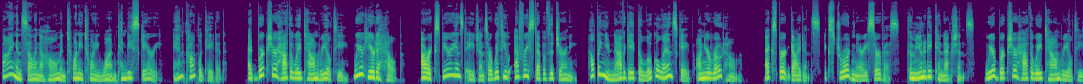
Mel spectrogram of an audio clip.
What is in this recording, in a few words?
english american real estate; Chattanooga; hauptberufliche Synchronsprecherin; Heimstudio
